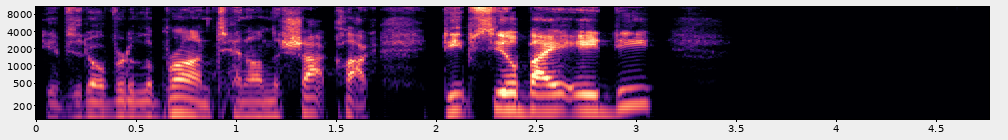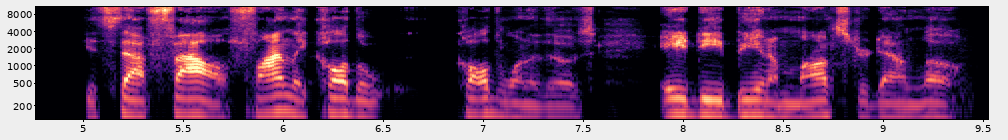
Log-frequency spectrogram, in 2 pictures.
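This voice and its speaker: A man gives partisan live basketball commentary, cheering on his team through short, fragmentary play calls. His medium-pitched voice is fairly bright and moves at normal speed, recorded studio-clean with no echo.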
